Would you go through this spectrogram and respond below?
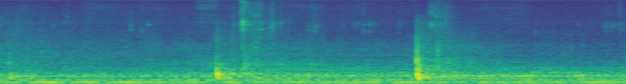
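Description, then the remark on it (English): Two slow, heavy footsteps land about a second apart against a steady low hum, as a young soldier in black boots paces across the hard floor of a cold storage room past a gurney. No one speaks. “He scans past two steel shelves, then paces in his black boots past a gurney.”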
